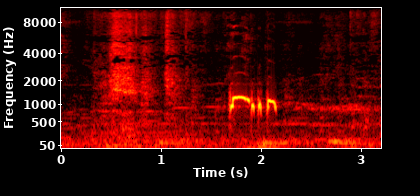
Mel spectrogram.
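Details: Zebra dove living wild at a sacred tomb, said to have its own particular voice. After a brief hiss of noise, one clear phrase sounds: a rising coo, then three quick bubbling notes.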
